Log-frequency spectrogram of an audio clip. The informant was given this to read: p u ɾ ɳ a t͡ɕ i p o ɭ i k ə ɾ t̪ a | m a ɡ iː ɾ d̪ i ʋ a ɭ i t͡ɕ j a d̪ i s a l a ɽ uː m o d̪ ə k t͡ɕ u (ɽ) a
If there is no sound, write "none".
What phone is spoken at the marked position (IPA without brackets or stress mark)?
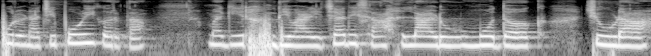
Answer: ɽ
